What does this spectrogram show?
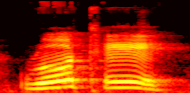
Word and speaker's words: roti: repaid me with uh bread rooty roty that's how they say it roty and it's like you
